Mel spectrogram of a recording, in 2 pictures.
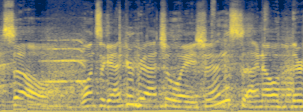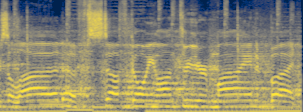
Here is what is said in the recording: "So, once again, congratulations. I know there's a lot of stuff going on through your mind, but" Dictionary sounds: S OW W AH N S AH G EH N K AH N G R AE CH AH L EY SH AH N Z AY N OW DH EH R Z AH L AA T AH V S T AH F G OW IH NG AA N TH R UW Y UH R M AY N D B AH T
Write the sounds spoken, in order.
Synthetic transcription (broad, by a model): S OW W AH N S AH G EH N K AH N G R AE CH AH L EY SH AH N Z AY N OW DH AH R Z AH L AA T AH V S T AH F G OW IH NG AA N TH R UW Y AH R M AY N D B AH T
